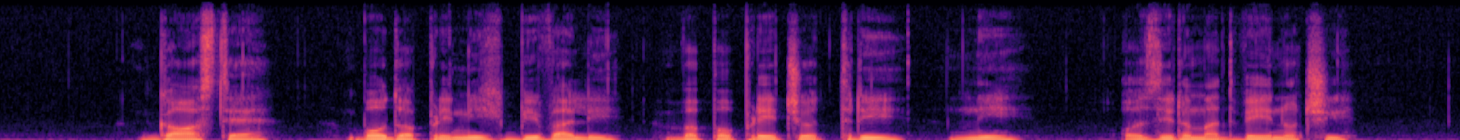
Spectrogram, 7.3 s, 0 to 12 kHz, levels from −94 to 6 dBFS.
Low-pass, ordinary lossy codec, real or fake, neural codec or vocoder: none; none; real; none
